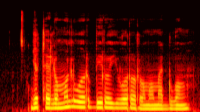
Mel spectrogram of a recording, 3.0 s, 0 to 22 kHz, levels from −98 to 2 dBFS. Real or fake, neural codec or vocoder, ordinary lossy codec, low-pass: real; none; none; 14.4 kHz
